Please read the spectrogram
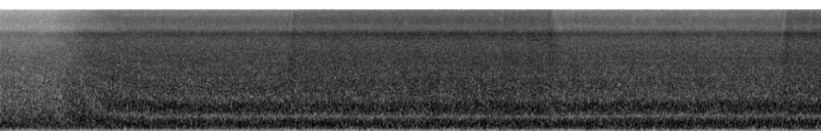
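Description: Creek in flood: fast muddy floodwater rushing across a road and churning into whitewater beside it, a steady loud rush of water that gets a little louder about a second in.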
